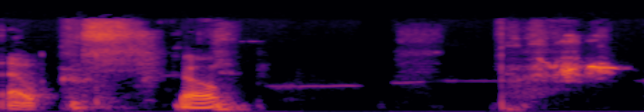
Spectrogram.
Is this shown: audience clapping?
no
